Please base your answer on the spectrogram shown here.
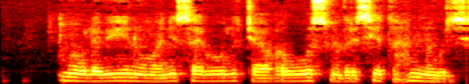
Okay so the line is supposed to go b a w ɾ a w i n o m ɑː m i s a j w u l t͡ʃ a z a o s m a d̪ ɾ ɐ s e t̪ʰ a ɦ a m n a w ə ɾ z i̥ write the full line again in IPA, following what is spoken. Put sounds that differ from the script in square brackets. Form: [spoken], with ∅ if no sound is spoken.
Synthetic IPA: [m] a w [l] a w i n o m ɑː [n] i s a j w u l t͡ʃ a [ɣ] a o s m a d̪ ɾ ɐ s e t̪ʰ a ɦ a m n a w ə ɾ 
